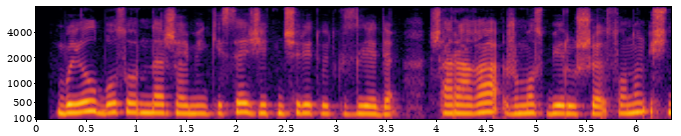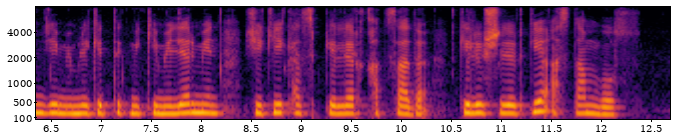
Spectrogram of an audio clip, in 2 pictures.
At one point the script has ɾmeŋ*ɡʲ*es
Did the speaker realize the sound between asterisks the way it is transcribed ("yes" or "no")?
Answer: no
